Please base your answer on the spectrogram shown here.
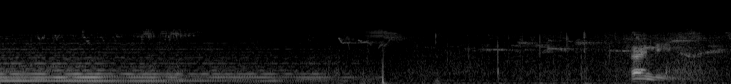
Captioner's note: birds chirping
